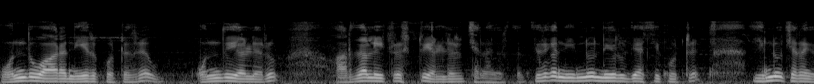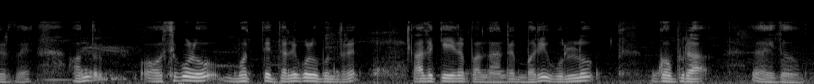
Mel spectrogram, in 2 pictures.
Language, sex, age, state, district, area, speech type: Kannada, male, 60+, Karnataka, Mysore, urban, spontaneous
